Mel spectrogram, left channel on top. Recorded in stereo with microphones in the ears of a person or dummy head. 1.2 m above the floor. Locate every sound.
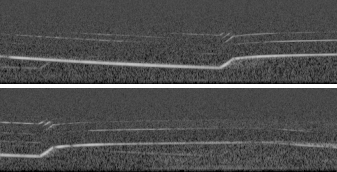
Only background noise.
